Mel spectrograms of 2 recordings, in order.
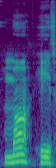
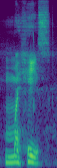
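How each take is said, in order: First: The first vowel is long, like 'aa'. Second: The first vowel is short, like 'a'. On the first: The speaker calls it wrong. "लेकिन यह भी गलत है।" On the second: The speaker calls it right. "क्या पढ़ेंगे?"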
